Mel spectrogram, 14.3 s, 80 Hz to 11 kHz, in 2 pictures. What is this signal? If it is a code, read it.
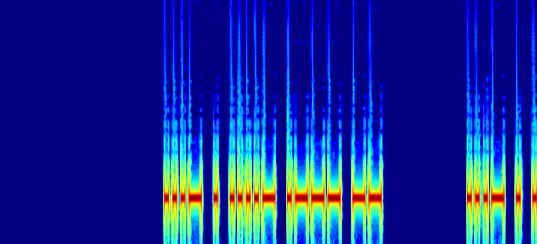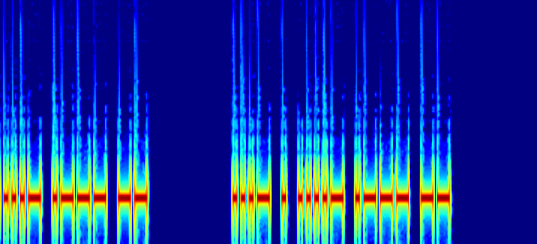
Morse code, heard as a keyed tone, about 22 wpm, 700 Hz. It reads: VE4JM VE4JM VE4JM
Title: DXCC-100 Call Signs - 5 Characters - Repeated 3x - 22wpm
